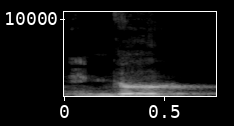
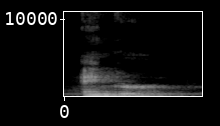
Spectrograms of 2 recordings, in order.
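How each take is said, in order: First: The stress is on the second syllable. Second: The stress is on the first syllable. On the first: The speaker calls it wrong. "not anger" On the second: The speaker calls it right. "the first syllable is accented"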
